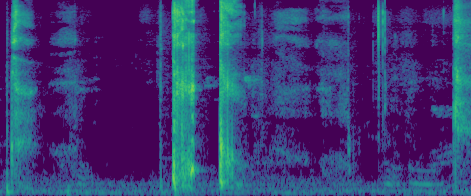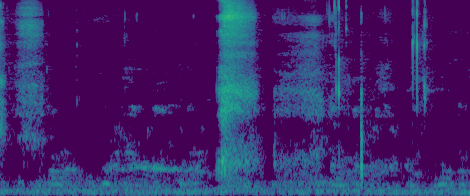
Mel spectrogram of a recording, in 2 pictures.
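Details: Several sharp, dry coughs and throat clearing from a sick child, with soft speech in between; a plain cough.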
